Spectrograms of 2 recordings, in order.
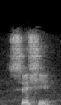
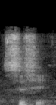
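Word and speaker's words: すし: The first one is sushi. The first character is pronounced su. Second character is pronounced shi. Therefore, sushi.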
